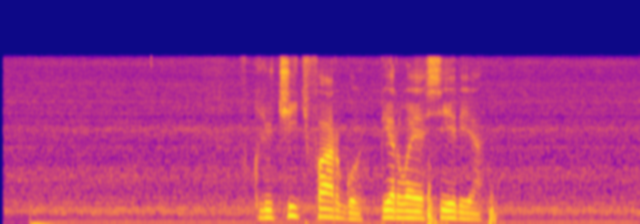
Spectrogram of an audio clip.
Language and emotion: Russian, neutral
